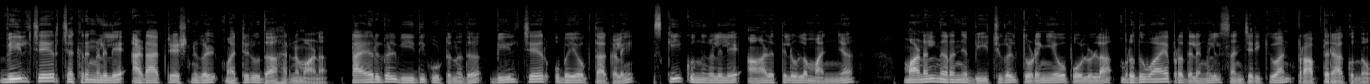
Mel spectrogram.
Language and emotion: Malayalam, neutral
